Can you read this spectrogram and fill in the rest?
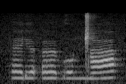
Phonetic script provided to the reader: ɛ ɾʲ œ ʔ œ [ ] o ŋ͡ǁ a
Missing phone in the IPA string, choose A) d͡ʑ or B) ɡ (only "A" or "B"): B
